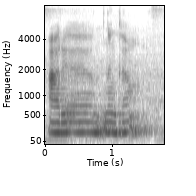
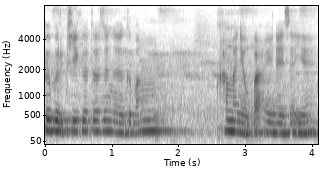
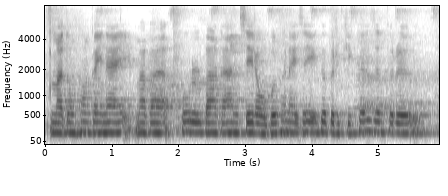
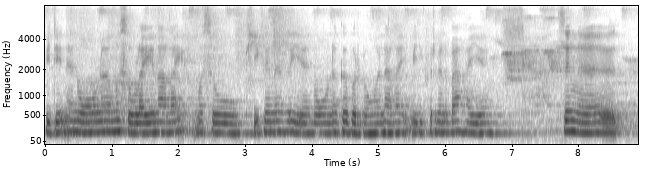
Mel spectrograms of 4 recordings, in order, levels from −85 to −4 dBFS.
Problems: constant background noise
